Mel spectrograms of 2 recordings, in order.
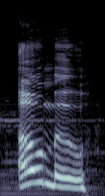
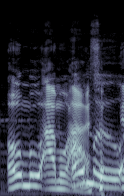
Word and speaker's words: Oumuamua: It's pronounced Oumuamua. Oumuamua. It's Hawaiian. – Oumuamua.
